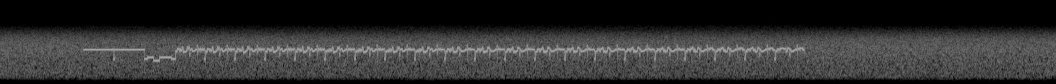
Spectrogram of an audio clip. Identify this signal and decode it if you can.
SSTV (slow-scan television), Robot 72, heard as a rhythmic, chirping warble, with radio hiss and a squelch burst at the end.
